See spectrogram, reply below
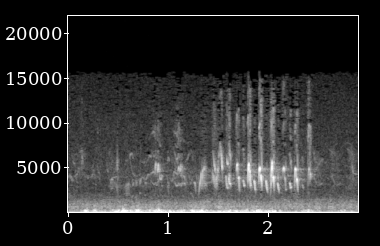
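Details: A lesser whitethroat gives a quick burst of dry, rattling notes on one high pitch, over a steady low rumble of wind or distant traffic; recorded 28 April 2017 at Hästhagen, Kalmar, Sweden.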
